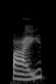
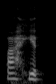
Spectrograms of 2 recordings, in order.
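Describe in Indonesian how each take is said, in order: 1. Bunyi 'h' di tengah dihilangkan. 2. Bunyi 'h' di tengah terdengar. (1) "terjadi penghilangan huruf H" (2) "yang seharusnya kita ucapkan adalah pahit"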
